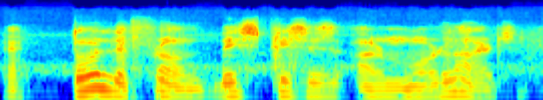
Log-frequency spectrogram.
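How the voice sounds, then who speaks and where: An actor playing an earnest Mexican official who speaks halting, Spanish-accented English full of "uh" fillers, in a 1950s radio drama. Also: male voice, mid-range voice, lively intonation, natural voice. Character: earnest Mexican male official at a crash site. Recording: dull old radio transcription with faint hiss.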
